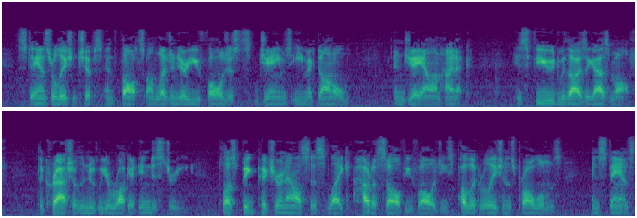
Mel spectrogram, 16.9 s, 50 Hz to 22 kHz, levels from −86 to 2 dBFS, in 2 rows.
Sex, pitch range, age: male, 85-95 Hz, 30-49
